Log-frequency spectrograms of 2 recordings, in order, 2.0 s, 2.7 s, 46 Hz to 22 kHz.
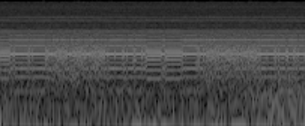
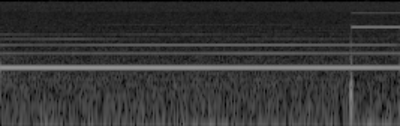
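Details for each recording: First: ZX Spectrum cassette loading from an unknown tape; a harsh buzzing loader tone breaks into irregular choppy bursts instead of a steady pattern; the signal is garbled and the game won't load. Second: Unknown ZX Spectrum tape, 128K version of Nemesis: The Final Challenge, played on tape deck; steady high pilot tone with short breaks and a brief dropout before resuming; ordinary tape loading signal.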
